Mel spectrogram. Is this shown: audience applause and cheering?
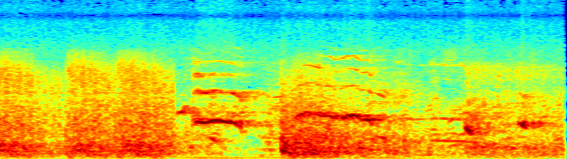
no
